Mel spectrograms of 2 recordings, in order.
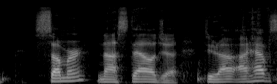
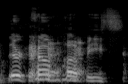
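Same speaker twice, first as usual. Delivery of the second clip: laughing; 8 semitones higher, 8 dB louder, slower than usual. Real, not acted. Laughing at the pun.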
